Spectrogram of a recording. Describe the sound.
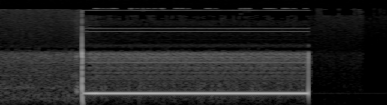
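A steady telephone line tone sounds while a hospital switchboard transfers a call, one continuous mid-pitched hum lasting about a second and a half, with a sharp click at its start and end, then silence.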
